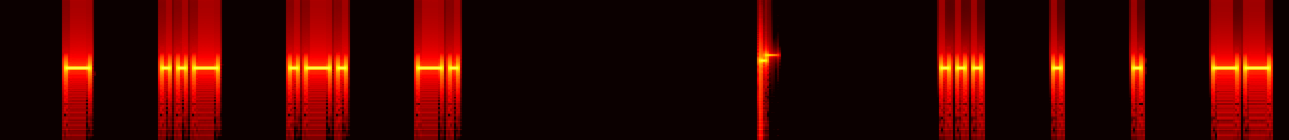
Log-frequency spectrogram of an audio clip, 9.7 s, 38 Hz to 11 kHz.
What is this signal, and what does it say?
Morse code, heard as a keyed tone, about 20 wpm, spaced as for 11 wpm, 700 Hz. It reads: TURN SEEM
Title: 3x Character Spacing - Top 300 Words - 20wpm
